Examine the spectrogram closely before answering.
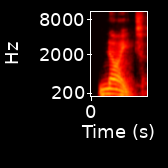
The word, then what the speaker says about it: knight: E.g., silent K is always next to the letter N in words like no. Can't hear it at all, can you? No, knee, knight, that's in a knight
